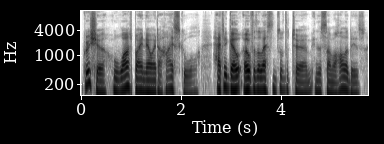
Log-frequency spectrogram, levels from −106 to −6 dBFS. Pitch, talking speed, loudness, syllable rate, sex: 130 Hz, 230 wpm, -18 LUFS, 5.3 syllables/s, male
